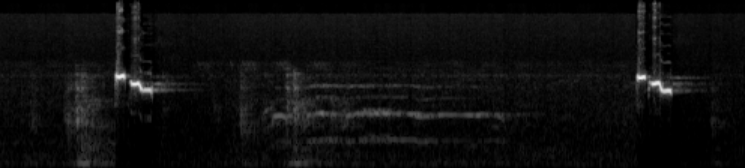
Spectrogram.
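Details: Sooty-headed bulbul singing two crisp, stepped, falling phrases about three and a half seconds apart, with a soft sustained tone and low thumps between them.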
